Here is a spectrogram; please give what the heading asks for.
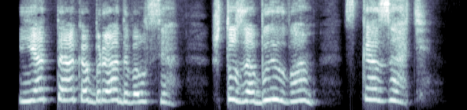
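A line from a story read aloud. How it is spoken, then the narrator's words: Sudden shout. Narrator (Russian): Вдруг закричал Туупань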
